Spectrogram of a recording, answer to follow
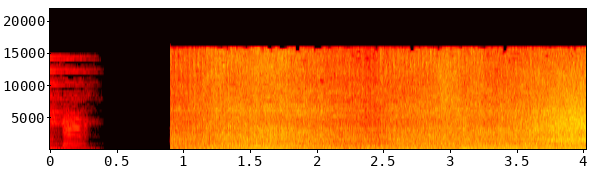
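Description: After the tail of fading music and a short silence, the engines of a UTV and ATVs come in about a second in and run steadily as the vehicles drive along a dirt trail, slowly growing louder.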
